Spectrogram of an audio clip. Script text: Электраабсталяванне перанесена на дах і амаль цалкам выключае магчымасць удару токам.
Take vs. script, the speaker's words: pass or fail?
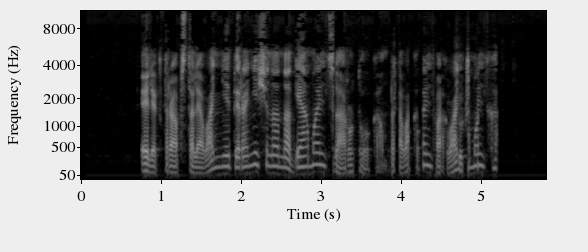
fail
